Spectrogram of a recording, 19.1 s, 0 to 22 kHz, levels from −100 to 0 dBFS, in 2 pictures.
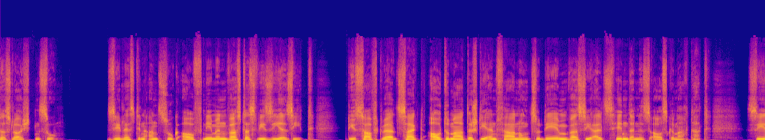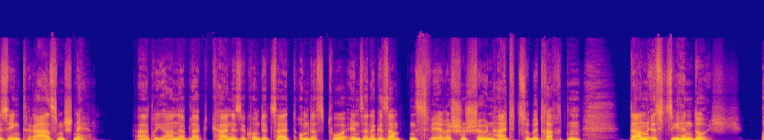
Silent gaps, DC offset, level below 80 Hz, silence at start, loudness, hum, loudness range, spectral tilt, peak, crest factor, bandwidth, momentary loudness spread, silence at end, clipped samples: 1.00-1.33 s, 10.97-11.21 s; under 0.1%; -48 dBFS; 0 s; -18 LUFS; none; 3 LU; -5.5 dB/octave; -2 dBFS; 18 dB; 16 kHz; 11 LU; 0 s; under 0.1%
